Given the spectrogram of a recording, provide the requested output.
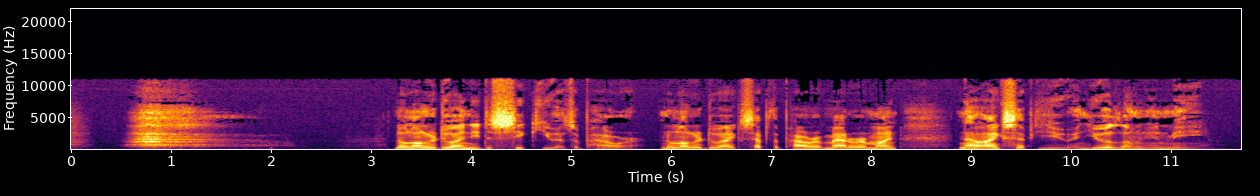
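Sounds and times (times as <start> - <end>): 
man breathing in: 0.0 - 3.2, 8.3 - 8.8
speech: 3.2 - 11.3.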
